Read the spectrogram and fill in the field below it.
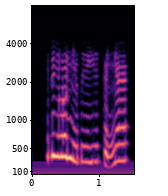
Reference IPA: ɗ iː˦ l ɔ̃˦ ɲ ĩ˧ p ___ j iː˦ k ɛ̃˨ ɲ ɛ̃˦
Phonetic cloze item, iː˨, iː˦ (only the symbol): iː˦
